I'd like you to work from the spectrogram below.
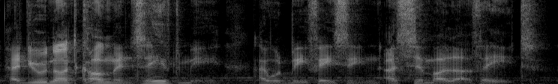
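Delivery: lightly put-on Korean accent, grave like a wise elder; mock Korean accent. For the stream chat, a lightly put-on Korean accent. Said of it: "deep Korean accent".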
